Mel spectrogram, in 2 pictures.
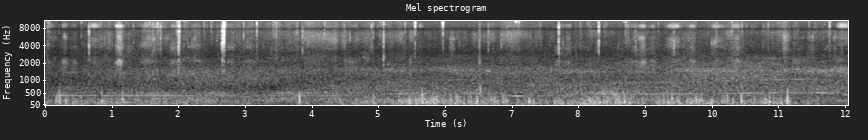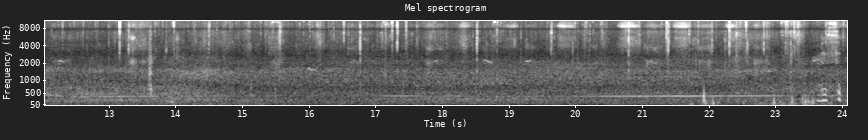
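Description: Outdoor walk with a baby stroller: a low rumble of wind on the microphone and wheels on pavement that swells in the first half, with scattered light clicks and a thin steady hum that wavers a little in pitch.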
